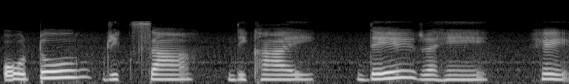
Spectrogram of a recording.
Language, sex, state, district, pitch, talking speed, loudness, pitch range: Hindi, female, Madhya Pradesh, Dhar, 230 Hz, 65 wpm, -15 LUFS, 225-290 Hz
